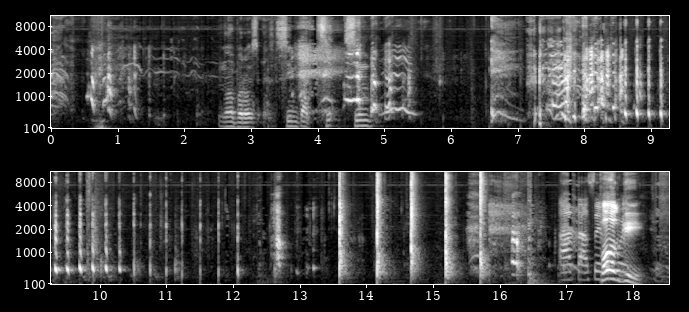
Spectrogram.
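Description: A young woman laughs into a microphone.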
